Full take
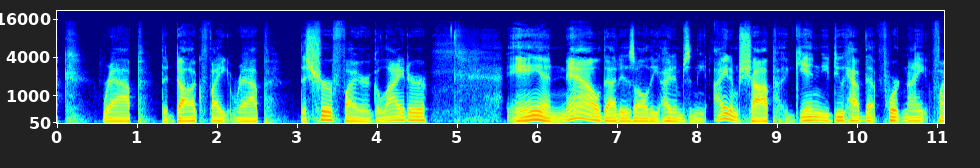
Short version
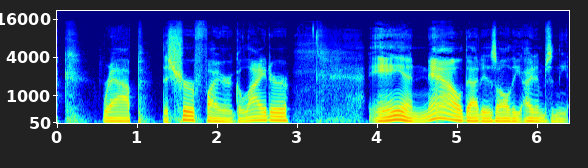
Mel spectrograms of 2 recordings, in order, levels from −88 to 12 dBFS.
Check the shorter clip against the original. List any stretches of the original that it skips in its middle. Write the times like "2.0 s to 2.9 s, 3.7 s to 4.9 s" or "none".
1.2 s to 3.0 s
